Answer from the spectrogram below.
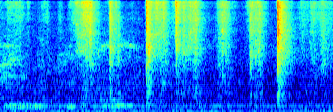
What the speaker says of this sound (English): I have small hands, so it's hard to shuffle big decks.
